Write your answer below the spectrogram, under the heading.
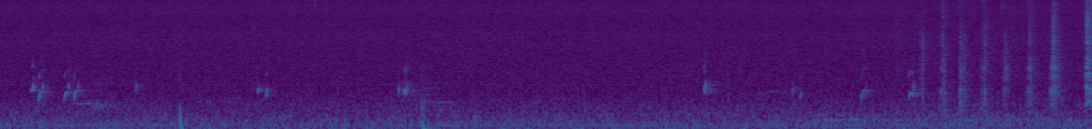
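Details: Several guinea pigs indoors giving short, soft squeaks and chirps scattered through the recording, mostly quiet, with a run of sharp rapid clicking or tapping near the end.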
